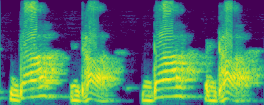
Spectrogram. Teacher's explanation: झटके से हमारी जीवा ऊपर की ओर उठ रही है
